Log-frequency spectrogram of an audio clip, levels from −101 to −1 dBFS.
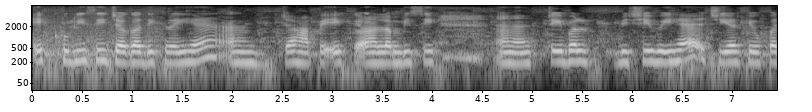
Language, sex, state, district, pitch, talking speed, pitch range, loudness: Hindi, female, Uttar Pradesh, Etah, 200 Hz, 175 wpm, 195-215 Hz, -27 LUFS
